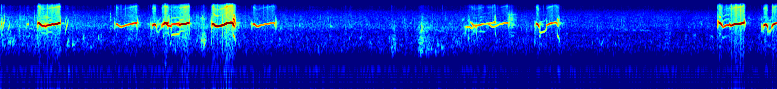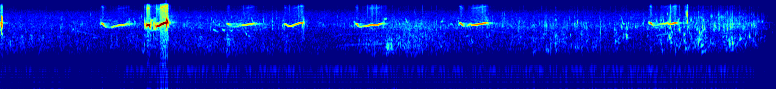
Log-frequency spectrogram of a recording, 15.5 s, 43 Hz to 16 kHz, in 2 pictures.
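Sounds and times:
semipalmated plover giving upslurred whistled calls: 0.0 - 2.8, 4.6 - 7.8, 8.5 - 12.8, 14.0 - 14.7.

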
